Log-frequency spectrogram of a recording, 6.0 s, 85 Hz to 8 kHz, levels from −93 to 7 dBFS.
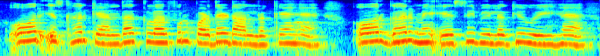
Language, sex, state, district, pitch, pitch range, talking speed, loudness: Hindi, female, Uttar Pradesh, Saharanpur, 255 Hz, 235-275 Hz, 180 wpm, -15 LUFS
